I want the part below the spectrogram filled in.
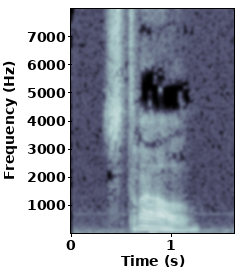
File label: "straal", Dutch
